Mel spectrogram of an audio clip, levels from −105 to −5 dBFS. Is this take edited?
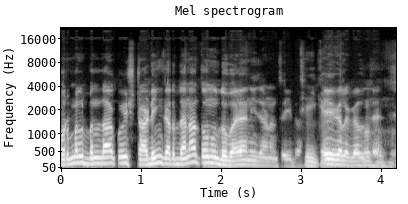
no; 0 cuts

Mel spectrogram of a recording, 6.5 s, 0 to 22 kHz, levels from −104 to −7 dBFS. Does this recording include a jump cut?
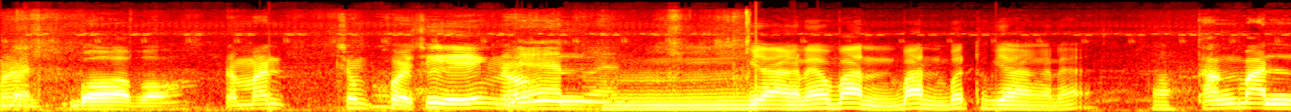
yes; 1 cut; at 3.7 s

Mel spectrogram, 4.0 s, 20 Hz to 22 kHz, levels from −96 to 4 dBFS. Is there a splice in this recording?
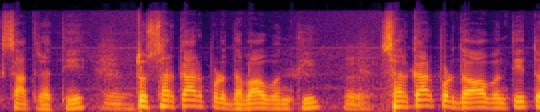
no; 0 cuts

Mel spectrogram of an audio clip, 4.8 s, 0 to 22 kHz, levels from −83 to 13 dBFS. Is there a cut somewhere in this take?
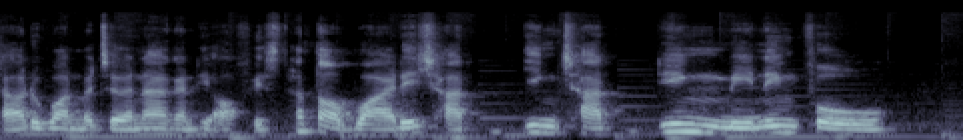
yes; 1 cut; at 1.4 s

